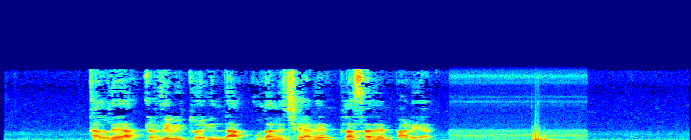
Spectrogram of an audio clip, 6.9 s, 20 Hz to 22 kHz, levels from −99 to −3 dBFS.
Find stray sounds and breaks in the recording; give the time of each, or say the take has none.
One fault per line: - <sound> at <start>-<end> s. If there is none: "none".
- thud at 5.3-5.7 s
